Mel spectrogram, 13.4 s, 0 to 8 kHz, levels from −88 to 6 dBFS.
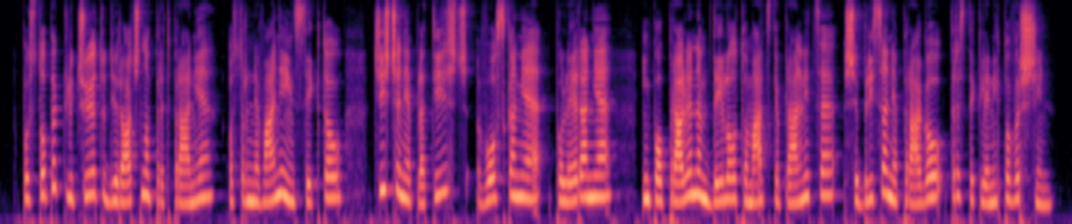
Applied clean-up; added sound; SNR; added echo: none; none; none; none.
